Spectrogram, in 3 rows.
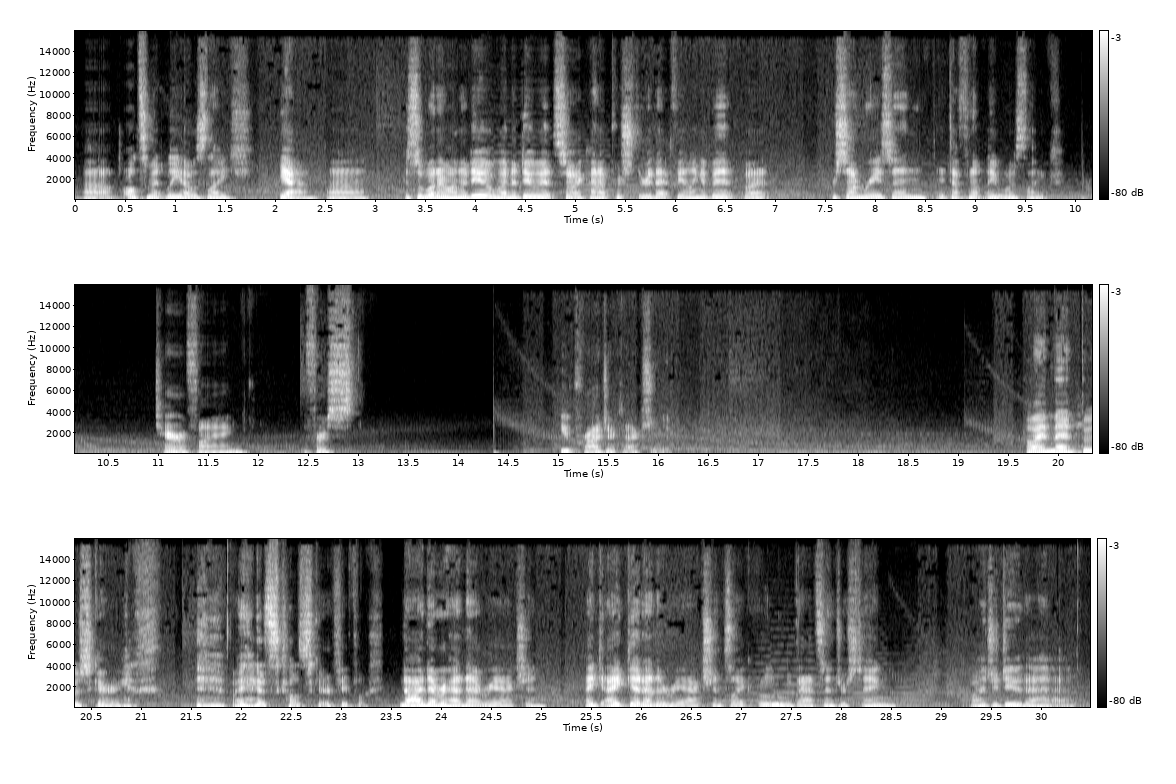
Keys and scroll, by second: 22.5 w.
